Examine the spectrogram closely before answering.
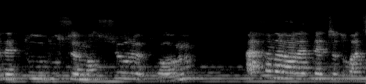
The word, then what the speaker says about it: Om: est le son universel, qui s'écrit A-U-M. Tu laisseras bien vibrer le A au niveau des organes génitaux, le U dans ton ventre, ta poitrine, et le M dans ta tête.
